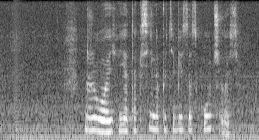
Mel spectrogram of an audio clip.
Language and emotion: Russian, sad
